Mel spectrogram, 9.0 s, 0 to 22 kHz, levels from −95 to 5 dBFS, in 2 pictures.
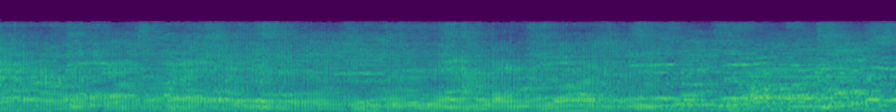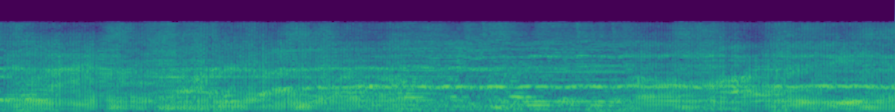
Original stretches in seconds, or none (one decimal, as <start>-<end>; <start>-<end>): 3.3-4.5; 6.5-7.6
